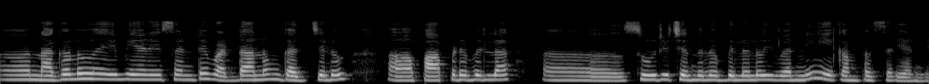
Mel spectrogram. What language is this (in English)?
Telugu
